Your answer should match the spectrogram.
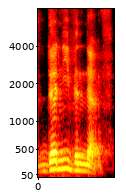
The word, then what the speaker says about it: Denis Villeneuve: First of all, no one can pronounce his fucking name. His name, okay, if you're listening, his name is Denis Villeneuve, okay?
